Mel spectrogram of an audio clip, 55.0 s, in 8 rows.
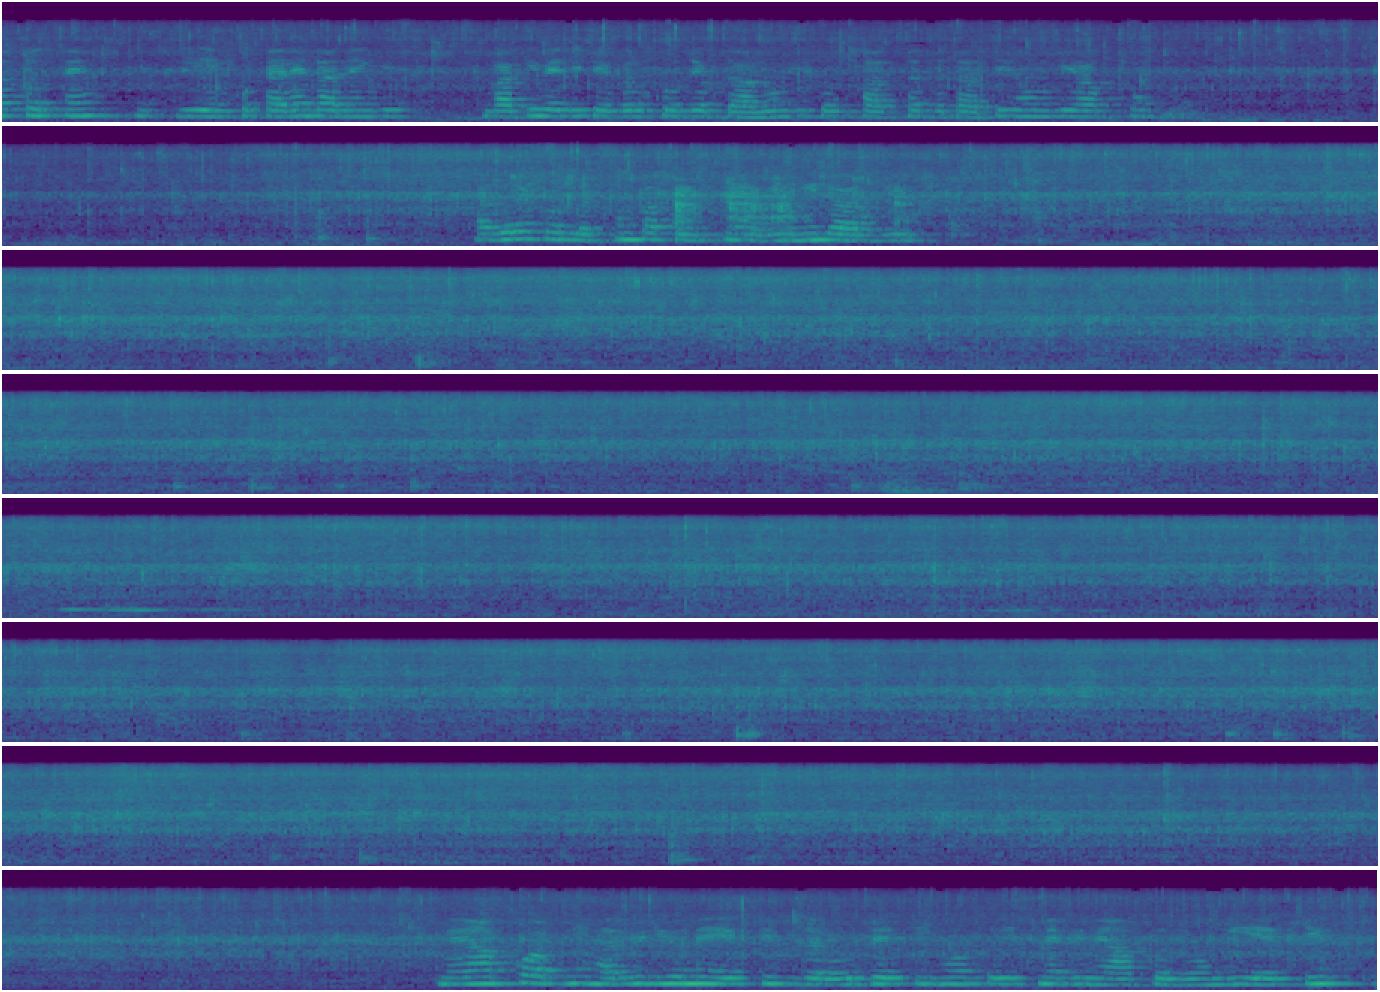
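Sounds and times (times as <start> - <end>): potatoes frying in oil: 0.0 - 55.0
spatula stirring in wok: 10.1 - 27.4, 29.8 - 46.1.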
